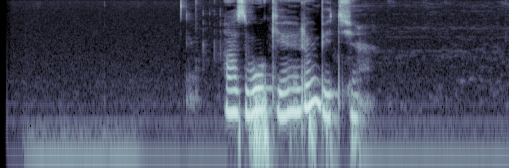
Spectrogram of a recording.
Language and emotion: Russian, sad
